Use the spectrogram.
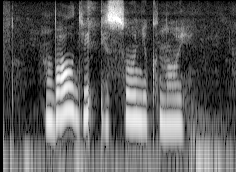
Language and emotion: Russian, sad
